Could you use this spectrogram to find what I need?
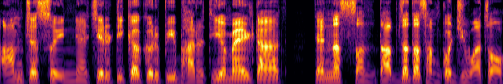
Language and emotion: Goan Konkani, angry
